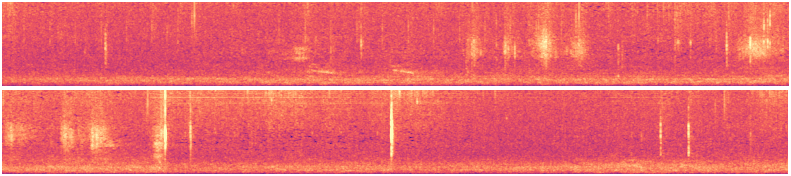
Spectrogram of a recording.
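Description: Footsteps rustle through dry fallen leaves.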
